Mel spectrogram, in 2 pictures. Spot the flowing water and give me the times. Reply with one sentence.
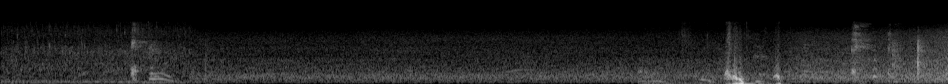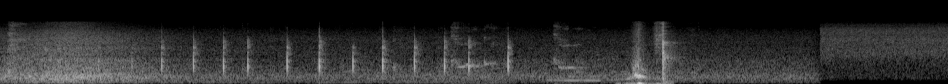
You can hear the flowing water from 0.0 to 18.9 s.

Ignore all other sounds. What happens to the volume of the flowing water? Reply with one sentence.
The volume of the flowing water goes up, then down.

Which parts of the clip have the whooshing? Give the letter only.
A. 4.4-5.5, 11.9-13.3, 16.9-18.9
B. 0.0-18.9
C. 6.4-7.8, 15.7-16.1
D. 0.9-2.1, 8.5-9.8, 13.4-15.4
C.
